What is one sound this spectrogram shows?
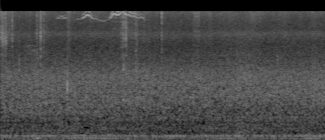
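A small pebble taps down on a soft mat.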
